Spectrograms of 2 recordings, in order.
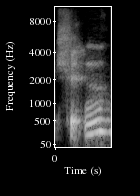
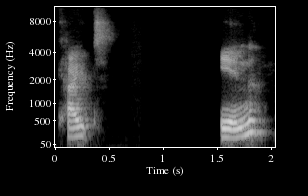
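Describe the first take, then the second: First: The word begins with a ch sound. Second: The word begins with a k sound. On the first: The speaker calls it wrong. "A lot of people say chitin, which is not correct" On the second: The speaker calls it right. "pronounced as if it's spelled kite in"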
